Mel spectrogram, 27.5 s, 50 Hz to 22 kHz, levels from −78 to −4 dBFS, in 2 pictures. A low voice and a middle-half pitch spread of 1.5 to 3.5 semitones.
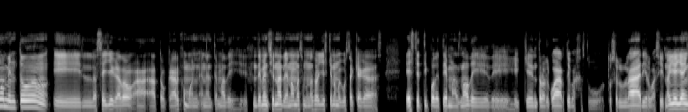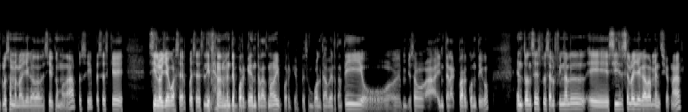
Yes: low, 120 Hz; average, 2.7 semitones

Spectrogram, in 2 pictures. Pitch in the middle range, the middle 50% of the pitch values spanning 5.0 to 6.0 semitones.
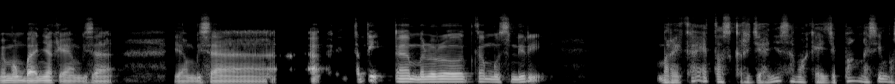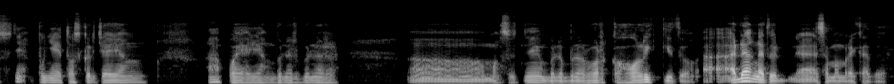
No: very low, 90 Hz; wide, 5.6 semitones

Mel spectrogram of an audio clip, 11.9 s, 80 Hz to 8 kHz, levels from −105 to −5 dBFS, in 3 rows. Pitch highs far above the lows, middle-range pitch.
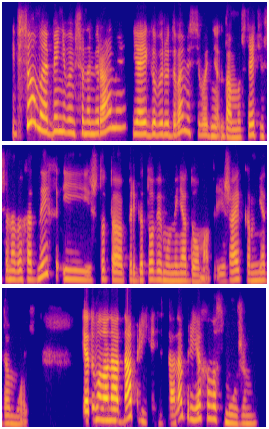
No: wide, 6.3 semitones; high, 195 Hz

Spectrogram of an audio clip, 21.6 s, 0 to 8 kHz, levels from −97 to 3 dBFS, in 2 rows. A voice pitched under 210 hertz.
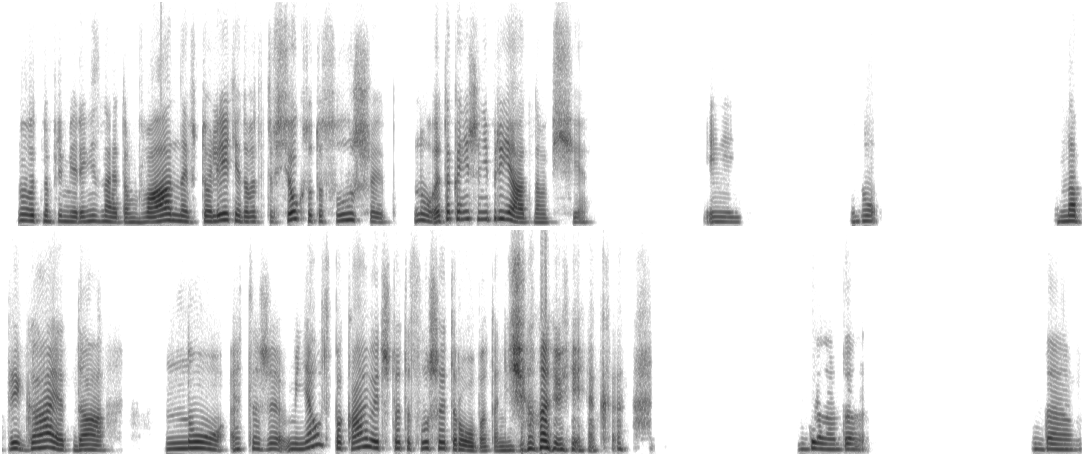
Yes: high, 190 Hz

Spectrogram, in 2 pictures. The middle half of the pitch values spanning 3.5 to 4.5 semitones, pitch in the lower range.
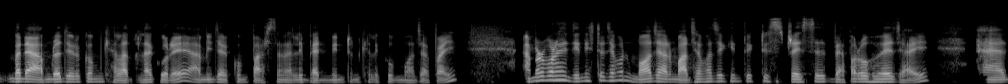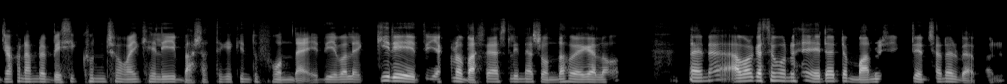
Yes: average, 4.1 semitones; low, 125 Hz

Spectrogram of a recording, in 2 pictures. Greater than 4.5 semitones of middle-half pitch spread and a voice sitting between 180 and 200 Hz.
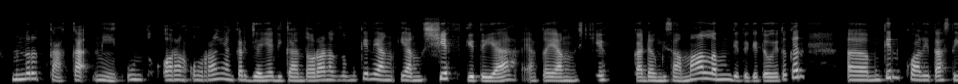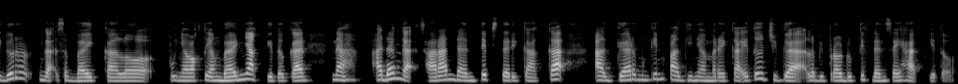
No: average, 3.5 semitones; high, 190 Hz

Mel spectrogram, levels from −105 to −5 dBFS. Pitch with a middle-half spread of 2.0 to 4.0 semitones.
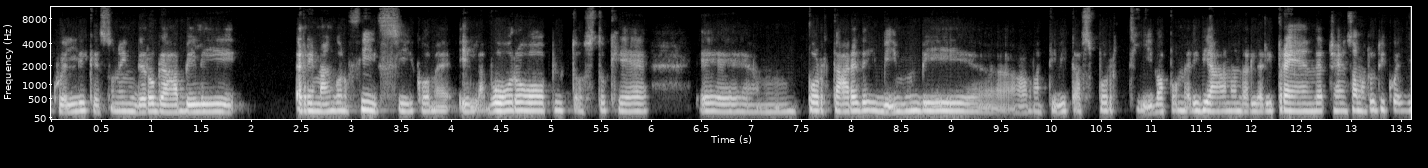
No: narrow, 1.4 semitones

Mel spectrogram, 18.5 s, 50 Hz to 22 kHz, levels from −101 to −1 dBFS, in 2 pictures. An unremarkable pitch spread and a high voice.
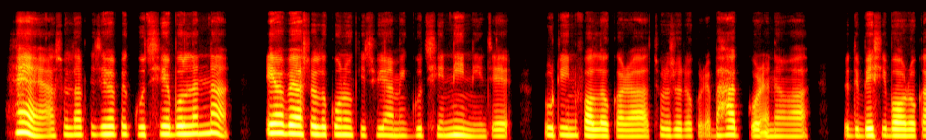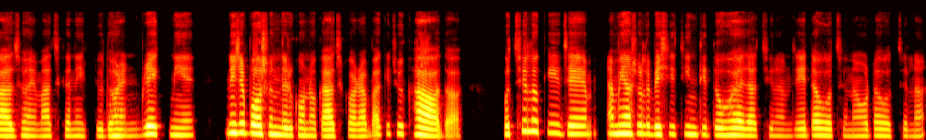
Yes: average, 3.8 semitones; high, 200 Hz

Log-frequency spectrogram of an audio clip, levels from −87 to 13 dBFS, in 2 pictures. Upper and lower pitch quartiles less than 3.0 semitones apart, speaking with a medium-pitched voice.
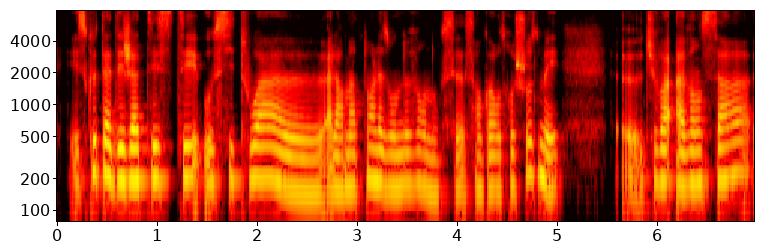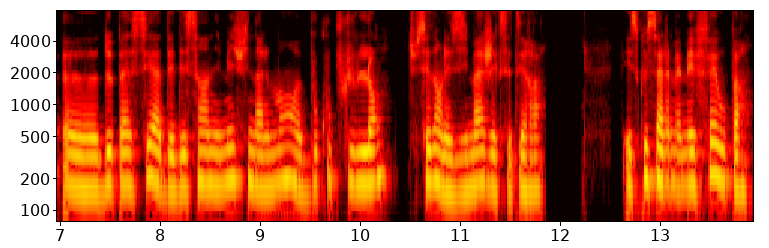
Yes: narrow, 2.6 semitones; medium, 175 Hz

